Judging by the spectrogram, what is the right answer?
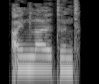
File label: "einleitend", German; adjectives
